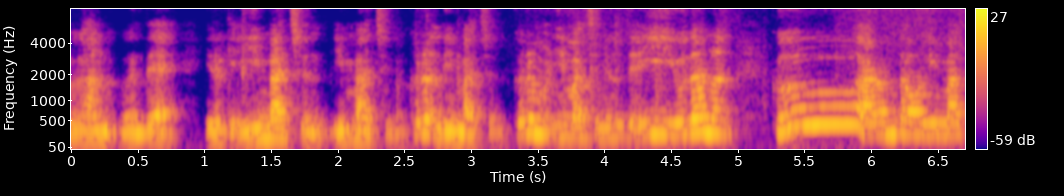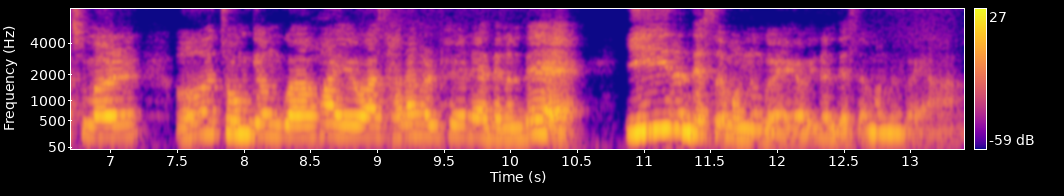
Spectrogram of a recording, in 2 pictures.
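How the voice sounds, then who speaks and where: Speaking at a moderate pace with a Gyeongsang accent, a woman uses a fairly high pitch that swings very widely. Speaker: preacher. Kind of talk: sermon. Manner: repetitive, halting.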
